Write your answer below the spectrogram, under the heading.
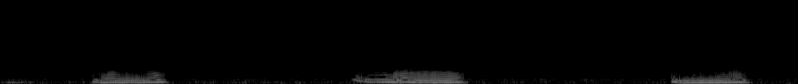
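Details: Dog growling during nighttime play at about 11:30; three low, snore-like rumbles, each under a second long and spaced about three seconds apart, in a quiet room.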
